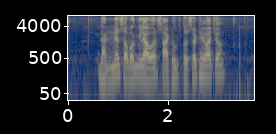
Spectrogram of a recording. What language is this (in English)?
Marathi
